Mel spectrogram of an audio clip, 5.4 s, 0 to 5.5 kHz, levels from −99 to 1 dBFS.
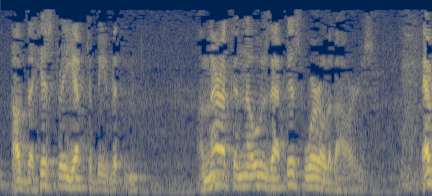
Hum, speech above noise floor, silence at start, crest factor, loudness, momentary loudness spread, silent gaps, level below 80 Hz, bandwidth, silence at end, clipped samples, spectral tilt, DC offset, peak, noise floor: none; 24 dB; 0 s; 22 dB; -23 LUFS; 19 LU; none; -54 dBFS; 5 kHz; 0 s; under 0.1%; -8.5 dB/octave; under 0.1%; -2 dBFS; -47 dBFS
